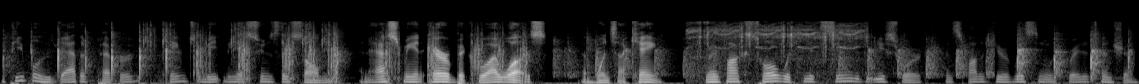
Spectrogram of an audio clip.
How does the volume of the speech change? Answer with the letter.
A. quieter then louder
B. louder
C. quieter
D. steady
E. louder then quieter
E.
